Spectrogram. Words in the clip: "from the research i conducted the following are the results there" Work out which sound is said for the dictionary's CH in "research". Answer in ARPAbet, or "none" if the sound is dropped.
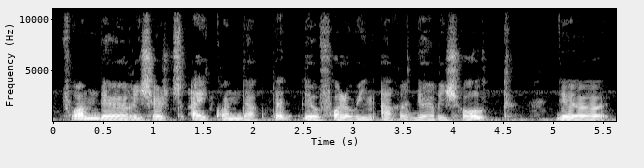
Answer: CH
